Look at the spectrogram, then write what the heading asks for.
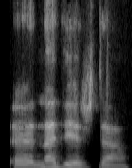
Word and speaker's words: Nadejda: Dis-moi, ton nom, il se prononce comme ça ou il devrait se prononcer autrement? Nadejda.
